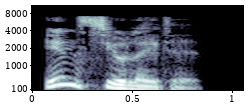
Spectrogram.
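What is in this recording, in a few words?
"insulated", British English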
